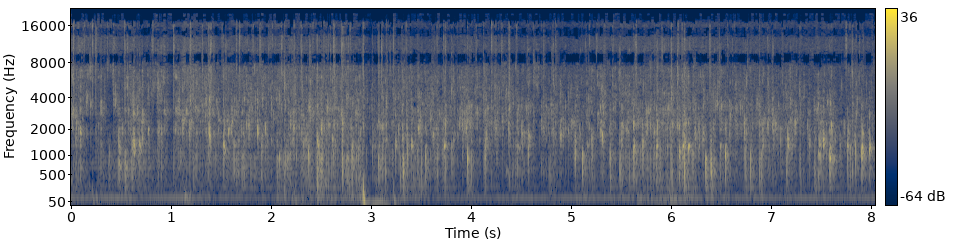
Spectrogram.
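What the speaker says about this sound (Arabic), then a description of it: "دلوقتي حبايبي الزيت بتاعنا سخن زي ما انتم شايفين كده، هننزل فيه البتنجان بتاعنا" Eggplant pieces fry in hot oil with a dense, continuous crackling sizzle, close and loud throughout, broken by a short dip before the bubbling surges again.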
